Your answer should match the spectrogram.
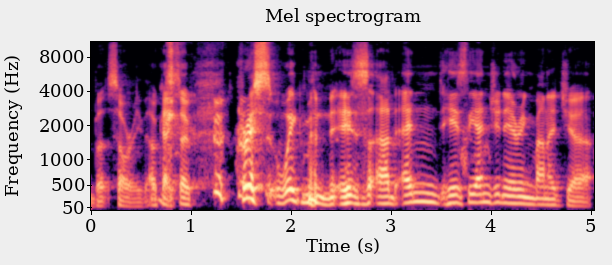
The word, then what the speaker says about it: Wiegman: Chris Wiegman. Wiegman. Okay, I was going to say Weigman, but sorry. Okay, so Chris Wiegman is he's the engineering manager on the Faust.js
